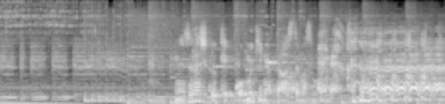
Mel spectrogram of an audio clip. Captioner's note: laughs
